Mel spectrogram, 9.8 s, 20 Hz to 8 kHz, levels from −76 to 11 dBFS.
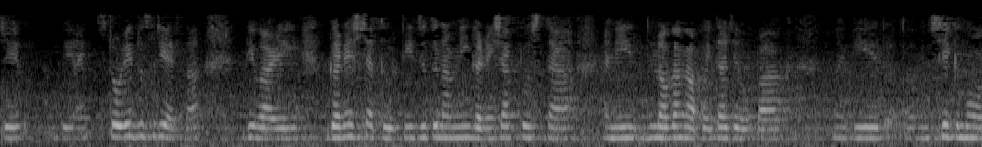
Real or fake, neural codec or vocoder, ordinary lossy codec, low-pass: fake; codec, 16 kHz in and 24 kHz out, 2.2 kbps, FireRedTTS-2 codec; MP3, 24 kbps; 7.2 kHz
